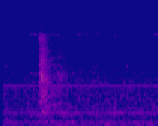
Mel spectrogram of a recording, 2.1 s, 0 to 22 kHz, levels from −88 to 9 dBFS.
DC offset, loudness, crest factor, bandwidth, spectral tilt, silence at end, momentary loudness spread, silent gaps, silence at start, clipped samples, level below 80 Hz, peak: under 0.1%; -58 LUFS; 24 dB; 9 kHz; -2 dB/octave; 0 s; 15 LU; none; 0 s; under 0.1%; -76 dBFS; -36 dBFS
